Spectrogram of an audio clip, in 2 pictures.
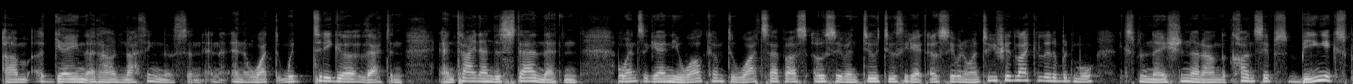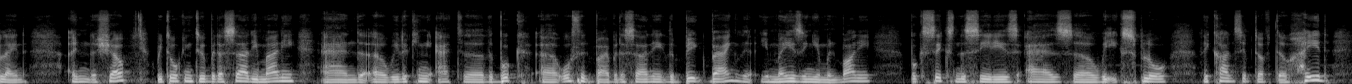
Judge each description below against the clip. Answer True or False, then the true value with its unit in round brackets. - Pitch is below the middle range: True (125 Hz)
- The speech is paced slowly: False (175 wpm)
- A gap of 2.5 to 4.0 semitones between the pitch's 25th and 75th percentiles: True (3.7 semitones)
